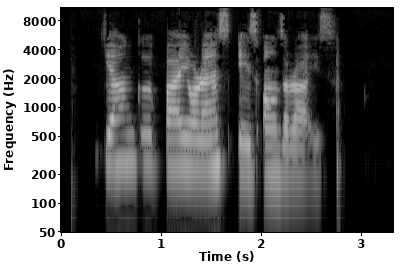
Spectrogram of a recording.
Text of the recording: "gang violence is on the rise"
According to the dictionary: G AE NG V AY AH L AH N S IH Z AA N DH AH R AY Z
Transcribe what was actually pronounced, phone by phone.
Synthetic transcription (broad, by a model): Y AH NG B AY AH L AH N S IH Z AA N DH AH R AY Z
